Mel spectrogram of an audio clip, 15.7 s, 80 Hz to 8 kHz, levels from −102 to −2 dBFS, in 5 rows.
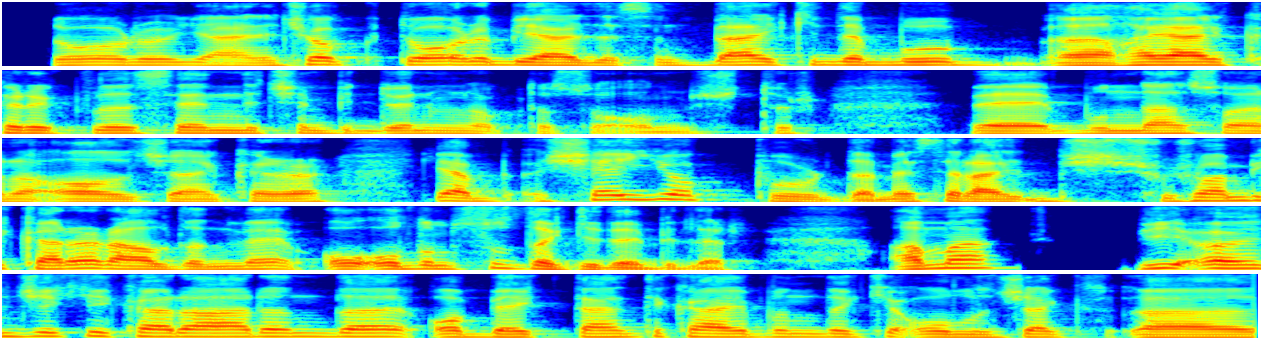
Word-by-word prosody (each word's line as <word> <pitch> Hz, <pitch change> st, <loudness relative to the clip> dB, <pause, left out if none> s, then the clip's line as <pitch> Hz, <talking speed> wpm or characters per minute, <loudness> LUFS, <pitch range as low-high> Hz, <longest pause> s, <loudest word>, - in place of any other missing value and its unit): Doğru, 135 Hz, 0 st, -1 dB
yani, 115 Hz, -3 st, -3 dB
çok 160 Hz, +5 st, -2 dB
doğru 150 Hz, -1 st, +2 dB
bir -, -, +2 dB
yerdesin. 120 Hz, -1 st, 0 dB
Belki 145 Hz, +1 st, +1 dB
de 140 Hz, -1 st, +1 dB
bu, 140 Hz, -2 st, -1 dB
eee, 120 Hz, -, 0 dB
hayal 140 Hz, +3 st, +6 dB
kırıklığı 135 Hz, -1 st, 0 dB
senin 130 Hz, 0 st, -1 dB
için 125 Hz, 0 st, -6 dB
bir 120 Hz, -1 st, -8 dB
dönüm 120 Hz, 0 st, -3 dB
noktası 100 Hz, -4 st, -10 dB
olmuştur 95 Hz, +6 st, -10 dB, 0.4 s
ve 115 Hz, 0 st, +2 dB
bundan 120 Hz, +1 st, -1 dB
sonra 120 Hz, -1 st, -2 dB
alacağın 110 Hz, 0 st, -1 dB
karar 115 Hz, +1 st, -1 dB, 0.3 s
Ya, 130 Hz, -1 st, +1 dB
b -, -, -10 dB
şey 200 Hz, +9 st, 0 dB
yok 205 Hz, -2 st, -2 dB
burada, 105 Hz, -6 st, -2 dB
mesela 115 Hz, 0 st, +1 dB
ş 125 Hz, +1 st, -8 dB
şu 155 Hz, -, +1 dB
an 155 Hz, +2 st, +1 dB
bir -, -, -3 dB
karar 160 Hz, +1 st, +4 dB
aldın 130 Hz, -1 st, +2 dB
ve 145 Hz, 0 st, 0 dB
o 130 Hz, -, -4 dB
olumsuz 150 Hz, +4 st, -3 dB
da 140 Hz, -, +6 dB
gidebilir 100 Hz, -8 st, -2 dB, 0.3 s
ama 185 Hz, +8 st, +3 dB, 0.3 s
bir 175 Hz, +2 st, +2 dB
önceki 170 Hz, +1 st, +2 dB
kararında 160 Hz, 0 st, +3 dB
o 145 Hz, 0 st, -1 dB
beklenti 145 Hz, +3 st, 0 dB
kaybındaki 145 Hz, -2 st, -1 dB
olacak, 130 Hz, 0 st, -2 dB
aaa, 120 Hz, 0 st, +3 dB
135 Hz, 185 wpm, -22 LUFS, 120-145 Hz, 0.4 s, hayal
